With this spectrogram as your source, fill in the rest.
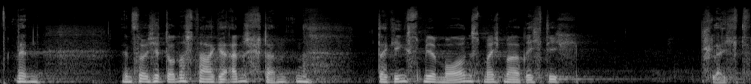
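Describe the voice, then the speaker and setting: A man with a somewhat breathy, medium-pitched voice speaks at a very slow pace with fairly even intonation and long, frequent pauses, with audible room echo around him. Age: 60s. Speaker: pastor. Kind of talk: sermon. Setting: church service, livestreamed.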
